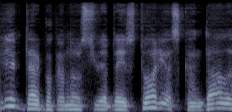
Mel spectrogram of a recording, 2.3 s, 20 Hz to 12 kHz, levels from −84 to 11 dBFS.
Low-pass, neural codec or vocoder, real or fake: 10.8 kHz; codec, 44.1 kHz, 2.6 kbps, DAC; fake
